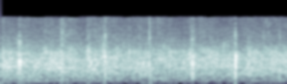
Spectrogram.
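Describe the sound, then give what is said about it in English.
Congregation clapping hands during a church worship service: dense, steady applause with a few sharper individual claps standing out, and no voices. “Let's just go ahead and give him a good hand clap.”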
